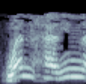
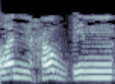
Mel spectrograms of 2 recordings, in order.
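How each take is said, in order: First: The glottal stop is dropped, linking r to in. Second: The glottal stop is pronounced, keeping the words apart. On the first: The speaker calls it right. "شيل الهمزة، انقل الحركة بتاعتها للحرف الساكن اللي قبل منها" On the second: The speaker calls it wrong. "مش بقى وانحر ان"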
